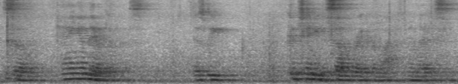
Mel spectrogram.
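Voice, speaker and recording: A woman emceeing a memorial program, speaking thoughtfully and pausing with many "um"s. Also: deep voice, dark tone. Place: indoor gathering hall. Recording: echoey hall from far off, faint noise.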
